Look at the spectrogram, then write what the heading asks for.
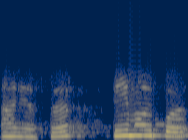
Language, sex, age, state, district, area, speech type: Tamil, female, 18-30, Tamil Nadu, Viluppuram, urban, conversation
